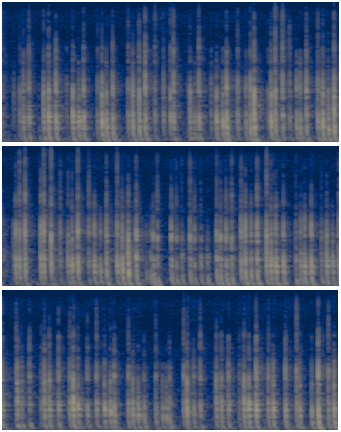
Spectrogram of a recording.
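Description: Long green nails tap and knock rapidly on the back and edge of a striped silicone iPhone case. The steady stream of soft, dull clicks and muted thuds dies out almost instantly, with no ring.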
